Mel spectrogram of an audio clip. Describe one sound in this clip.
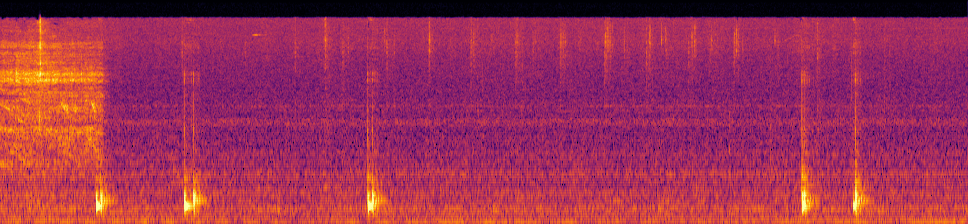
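Fingers tap lightly on a tablet's glass.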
